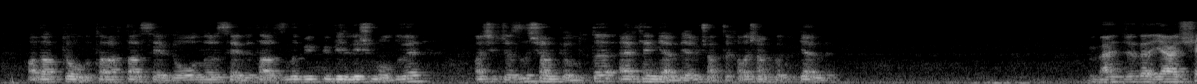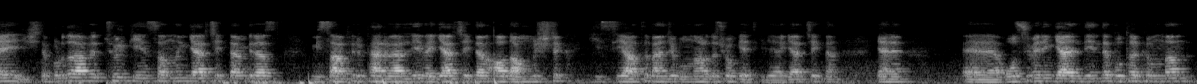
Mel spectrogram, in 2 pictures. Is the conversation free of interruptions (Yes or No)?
Yes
